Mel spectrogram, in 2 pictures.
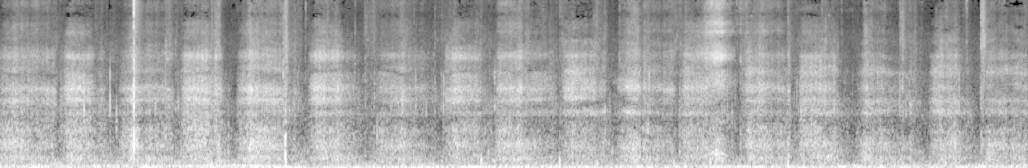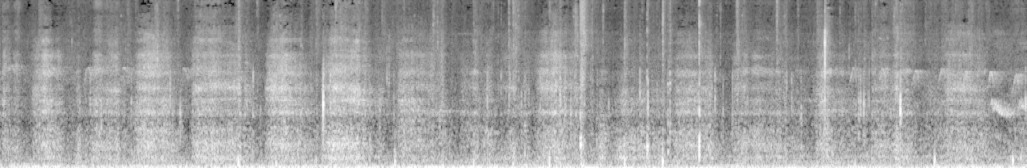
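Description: Footsteps on a dirt and leaf-litter trail, about two a second, steady throughout, with a walker's breathing on a steep uphill climb.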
